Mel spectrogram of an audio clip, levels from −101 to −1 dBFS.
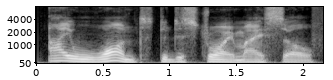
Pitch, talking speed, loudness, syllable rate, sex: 105 Hz, 140 wpm, -16 LUFS, 3.6 syllables/s, male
